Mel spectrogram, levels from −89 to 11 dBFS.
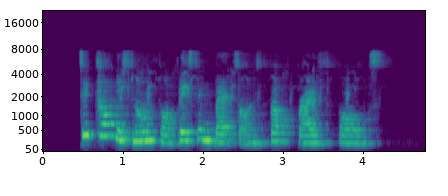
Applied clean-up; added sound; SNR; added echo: neural mask model DeepFilterNet 3.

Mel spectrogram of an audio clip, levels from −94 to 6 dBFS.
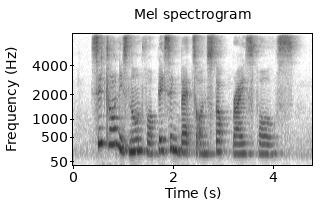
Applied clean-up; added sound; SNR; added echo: none; none; none; none.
